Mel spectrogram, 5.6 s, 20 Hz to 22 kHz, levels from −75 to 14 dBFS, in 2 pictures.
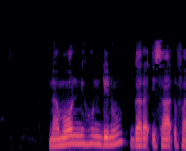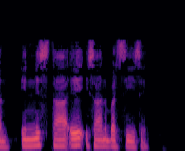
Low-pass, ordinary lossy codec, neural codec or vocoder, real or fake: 10.8 kHz; MP3, 32 kbps; none; real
